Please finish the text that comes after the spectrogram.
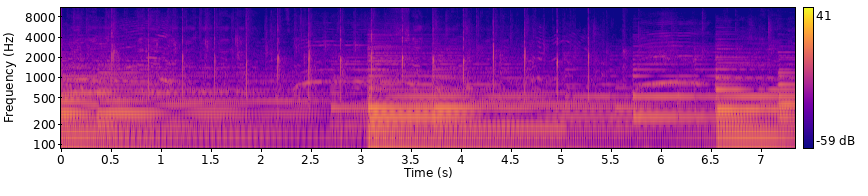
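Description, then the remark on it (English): A standing church audience claps hands in a steady rhythm as praise to God over sustained organ chords, with voices mixed in, the crowd's clapping lively throughout. “Let's stand all over the house and give God a hand clap of praise.”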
